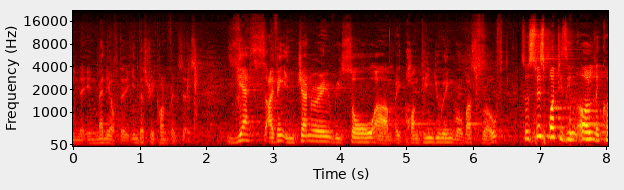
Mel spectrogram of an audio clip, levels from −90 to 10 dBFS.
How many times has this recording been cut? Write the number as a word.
one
